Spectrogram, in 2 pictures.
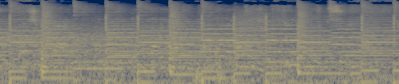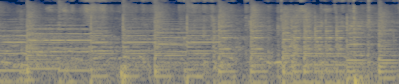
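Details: Upbeat instrumental music with steady plucked and percussive beats throughout, no animal voice.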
